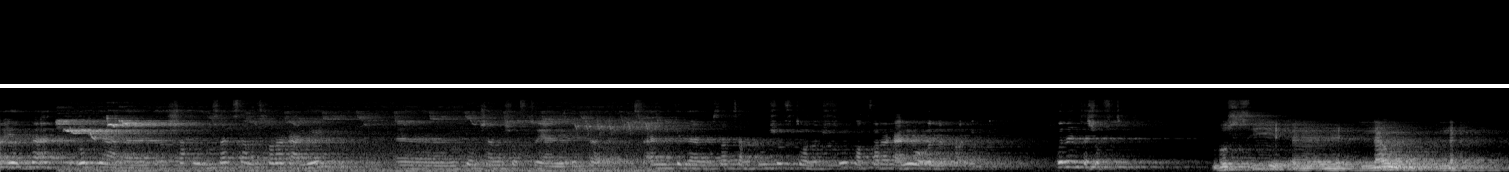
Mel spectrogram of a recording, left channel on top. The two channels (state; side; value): silent; left; 56 dB below the other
